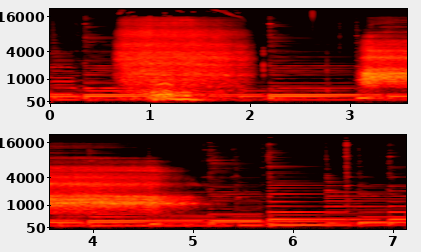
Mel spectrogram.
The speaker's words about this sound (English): And then he took a deep dragon breath in and out.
